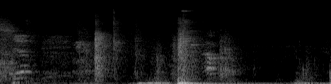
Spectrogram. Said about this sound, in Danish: Jeg tror lige, at altså, lukker døren, sådan ja. så, at øh, vi ikke lige får køkkenlyden med.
